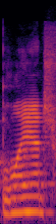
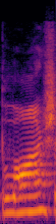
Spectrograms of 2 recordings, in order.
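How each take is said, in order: First: The name is said with an English pronunciation. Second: The name is said with a French pronunciation. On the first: This is how the name is said on a TV show. The speaker calls it wrong. "not Blanche from the Golden Girls" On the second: This is how the speaker's own name is said. The speaker calls it right. "I pronounce it Blanche"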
